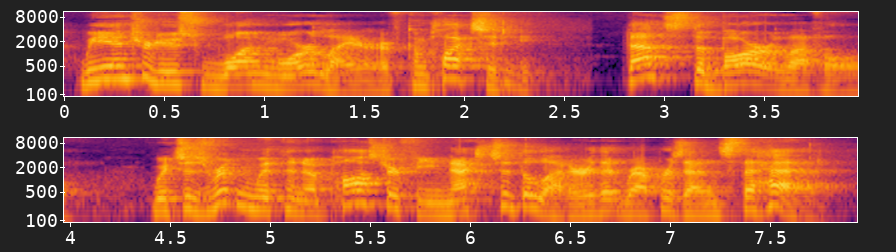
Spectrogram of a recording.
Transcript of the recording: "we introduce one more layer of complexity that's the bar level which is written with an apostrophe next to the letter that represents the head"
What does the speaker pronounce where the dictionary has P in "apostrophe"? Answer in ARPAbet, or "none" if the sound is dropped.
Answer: P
